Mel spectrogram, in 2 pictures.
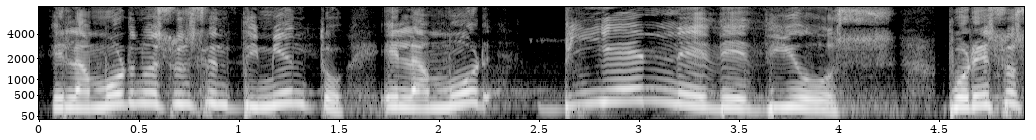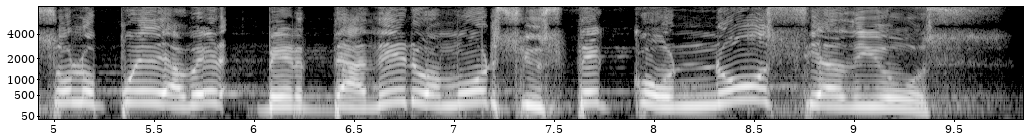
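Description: A man preaching an impassioned, emphatic sermon in a church, swinging between soft and loud. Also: very high-pitched, lively intonation, slow. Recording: long hall reverb with faint music.

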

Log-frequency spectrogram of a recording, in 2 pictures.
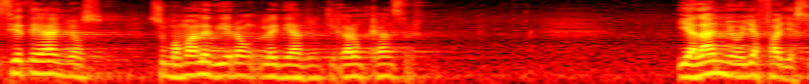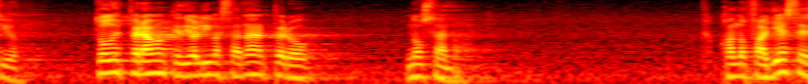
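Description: Preaching man in a reverberant hall. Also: a little high. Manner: swings from hushed intimacy to loud exhortation. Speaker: pastor. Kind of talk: storytelling sermon. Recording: long hall reverb, faint ambience.

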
